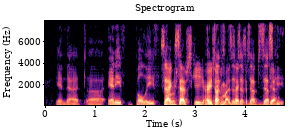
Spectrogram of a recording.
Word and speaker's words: Zagzebski: Zagzebski, I believe. Zabriskie is how she pronounces it.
